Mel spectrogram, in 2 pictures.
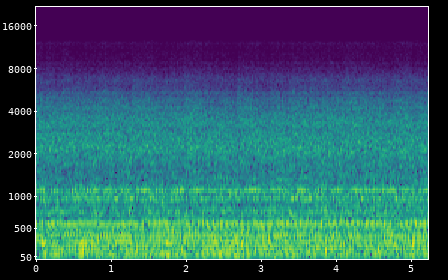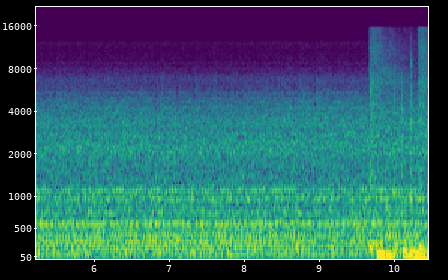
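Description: Heavy rock band playing live: electric guitars and bass hold a steady, sustained drone with no drums. The drum kit crashes back in just before the end.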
